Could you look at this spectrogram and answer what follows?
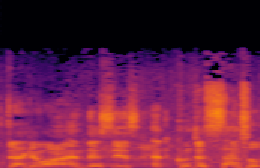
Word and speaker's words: Jaguar: Yes, 3 syllables, Jaguar, and this is a quintessential Jaguar, the 1952 XK120 Fixed Head Coupe, owned by Simon Rubin.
